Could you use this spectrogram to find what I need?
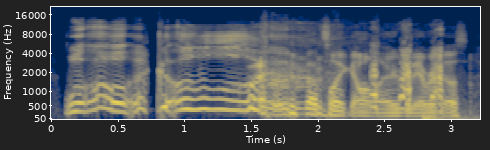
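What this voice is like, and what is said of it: Imitates a cartoon character's voice. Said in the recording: “your impression of you... it always ends up being Professor Frank from The Simpsons... Jerry Lewis”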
